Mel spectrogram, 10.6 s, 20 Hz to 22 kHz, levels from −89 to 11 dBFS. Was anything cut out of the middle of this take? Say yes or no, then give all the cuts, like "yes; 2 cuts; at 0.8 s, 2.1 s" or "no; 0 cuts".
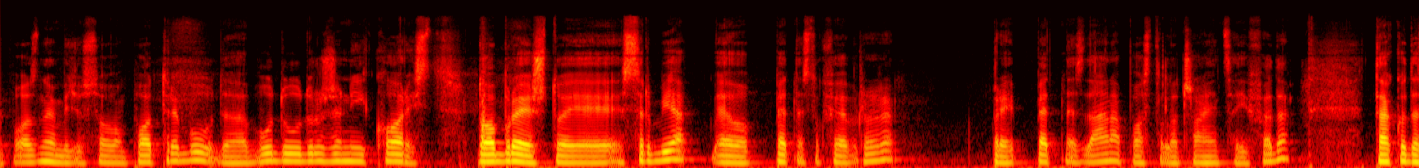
yes; 1 cut; at 3.5 s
